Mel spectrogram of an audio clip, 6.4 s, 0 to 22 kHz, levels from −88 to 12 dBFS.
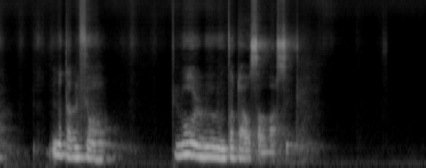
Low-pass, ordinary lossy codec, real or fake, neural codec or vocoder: none; none; fake; autoencoder, 48 kHz, 32 numbers a frame, DAC-VAE, trained on Japanese speech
